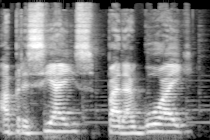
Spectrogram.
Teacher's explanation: vamos a encontrar un triptongo cuando haya la unión de una vocal cerrada una vocal abierta y una vocal cerrada al final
